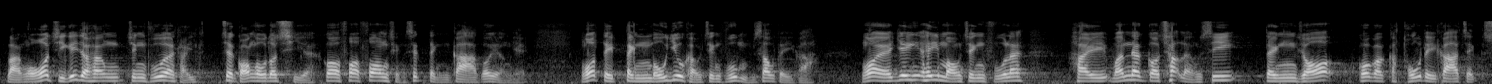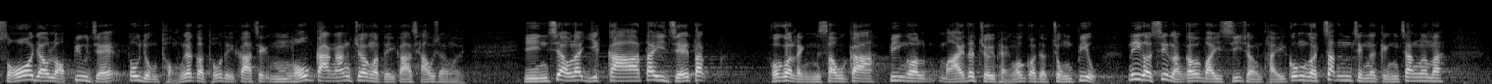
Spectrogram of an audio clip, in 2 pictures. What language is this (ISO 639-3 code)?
yue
